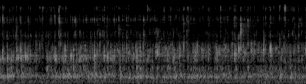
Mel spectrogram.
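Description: Water pours steadily into a teapot to rinse mint tea leaves, a continuous close splashing fill with no voices.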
